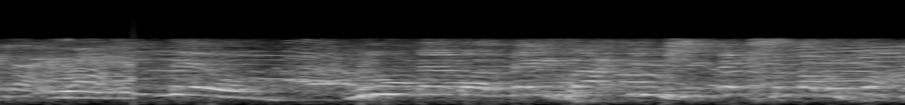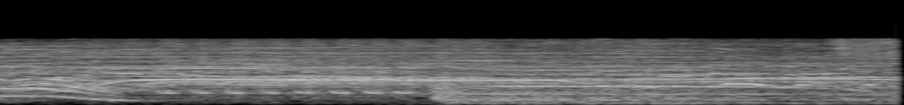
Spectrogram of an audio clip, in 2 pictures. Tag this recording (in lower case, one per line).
music
speech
